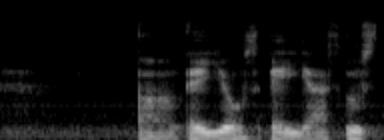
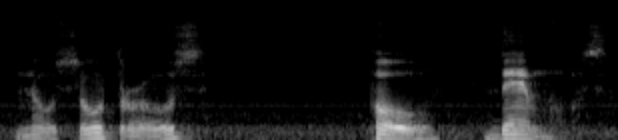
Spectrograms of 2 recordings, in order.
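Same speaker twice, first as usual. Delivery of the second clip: slow model pronunciation; 4 dB louder, slower than usual. Shown as a demonstration. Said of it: "teacher models Spanish verb forms".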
